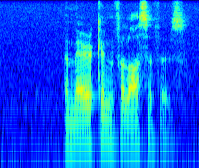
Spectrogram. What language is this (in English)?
English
